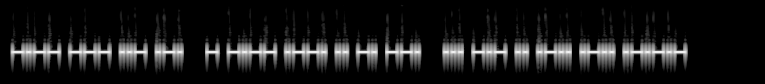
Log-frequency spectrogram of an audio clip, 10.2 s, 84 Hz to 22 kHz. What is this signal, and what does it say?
Morse code, heard as a keyed tone, about 25 wpm, 700 Hz. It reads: YOUR TYPING SKILL.
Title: Pangram Challenge v2 - 25wpm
